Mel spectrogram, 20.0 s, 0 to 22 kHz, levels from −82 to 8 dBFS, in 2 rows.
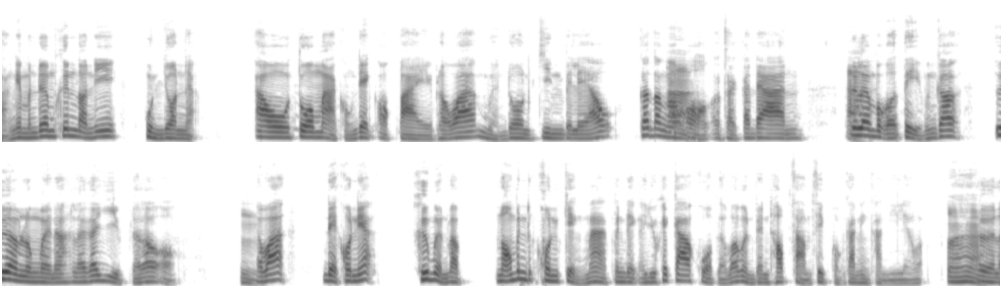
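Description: From 4.00 s to 11.26 s the speech abruptly slows to about 0.74 times its pace while the pitch holds steady, sounding dragging. This time-stretched section was likely software lengthening the audio by repeating short pieces to fill a longer slot.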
